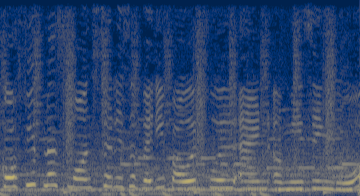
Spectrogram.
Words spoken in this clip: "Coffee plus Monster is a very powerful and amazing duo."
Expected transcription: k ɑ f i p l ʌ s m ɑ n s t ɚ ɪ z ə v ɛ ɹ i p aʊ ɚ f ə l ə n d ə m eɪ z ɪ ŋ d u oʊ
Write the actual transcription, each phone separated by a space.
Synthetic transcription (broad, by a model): k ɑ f i p l ʌ s m ɑ n s t ɚ ɪ z ə v ɛ ɹ i p aʊ ɚ f ə l ə n d ə m eɪ z ɪ ŋ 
